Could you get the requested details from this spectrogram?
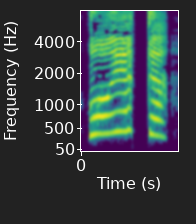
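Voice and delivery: high, loud, drawn-out exclamation; slow, soaring cry of amazement; excited cry. A narrator's reading. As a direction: cry out, overcome with joy. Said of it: "крикнула она".

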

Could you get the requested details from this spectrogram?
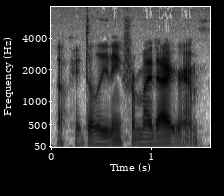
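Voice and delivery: normal talking voice

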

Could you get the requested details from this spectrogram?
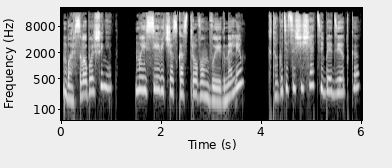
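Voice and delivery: high-pitched taunting; gloating mean girl. A narrator's reading. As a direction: crow over a defenceless rival. Rival girl gloats over heroine. (злорадная насмешка)

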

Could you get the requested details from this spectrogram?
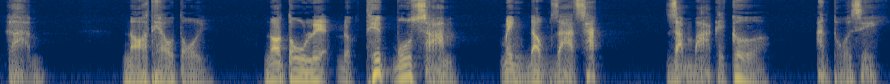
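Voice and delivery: giọng trầm hơn, khoe khoang tự đắc; nói như lão già khoác lác; lão Hậu khoe khoang. Acted. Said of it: "giọng của lão Hậu ở góc vườn vang lên". (lão Hậu trầm giọng khoe khoang)

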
